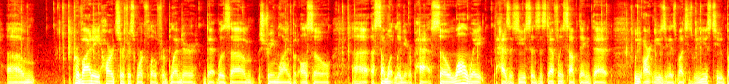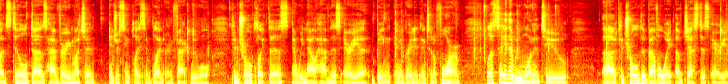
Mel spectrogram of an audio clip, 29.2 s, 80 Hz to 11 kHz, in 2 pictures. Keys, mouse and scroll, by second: 0.1 click, 0.9 click, 4.2 middle click, 5.5 click, 6.5 click, 6.7 click, 7.7 click, 7.9 middle click, 8.7 click, 9.7 click, 10.3 click, 10.7 middle click, 11.0-12.0 scroll up 2, 13.6 click, 14.5 click, 14.9 middle click, 16.2 middle click, 19.0 click, 19.6 middle click, 20.1-21.3 scroll up 1, 22.0 middle click, 23.5 middle click, 25.1 click, 25.8-26.5 scroll up 1, 26.5 scroll down 1, 26.8 middle click.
